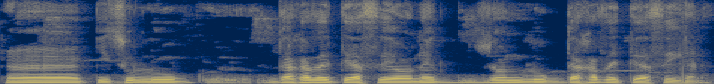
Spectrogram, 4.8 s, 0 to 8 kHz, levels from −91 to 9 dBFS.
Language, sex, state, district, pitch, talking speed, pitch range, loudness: Bengali, male, Tripura, South Tripura, 145 Hz, 125 wpm, 140-150 Hz, -14 LUFS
